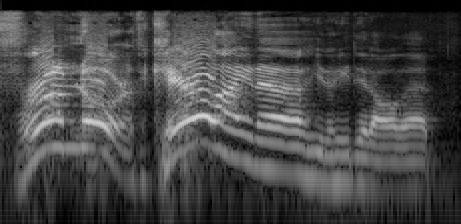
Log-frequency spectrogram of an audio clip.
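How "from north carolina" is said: loud, belted announcer call, pitched very high. Doing the famous Bulls player introduction: Tommy Edwards impression. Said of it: "my better Tommy Edwards impression".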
